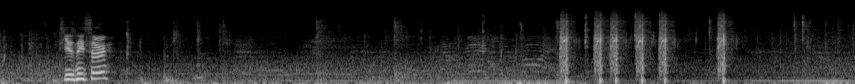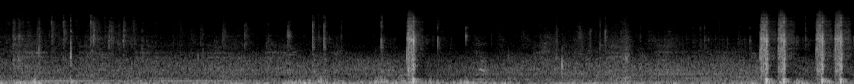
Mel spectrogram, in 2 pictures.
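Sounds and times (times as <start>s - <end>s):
airsoft gun shots: 5.6s - 7.4s, 12.6s - 13.0s, 16.2s - 17.0s.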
